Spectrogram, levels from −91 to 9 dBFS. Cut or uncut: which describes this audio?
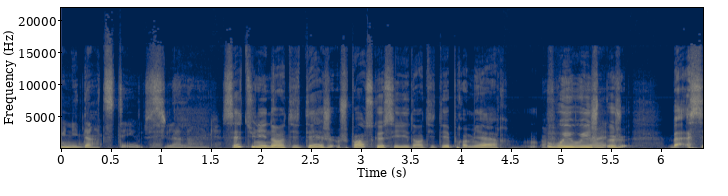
cut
